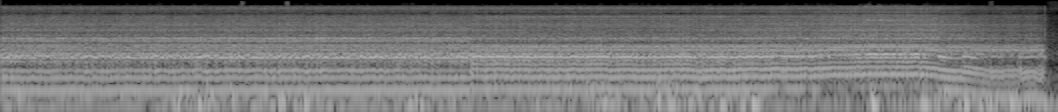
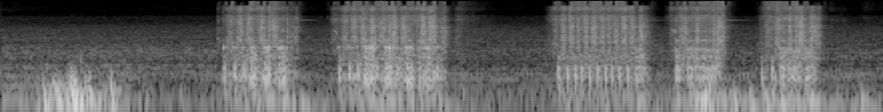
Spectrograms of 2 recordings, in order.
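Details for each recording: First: Used Traxxas Slayer nitro RC truck after replacing the faulty glow plug, fitted with a homemade tube-and-tape silencer: high buzzy scream holds steady pitch then winds down smoothly before cutting out; running normally. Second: Used Traxxas Nitro Slayer RC truck engine struggling to prime, tank possibly clogged or fuel bad: short high-pitched screaming bursts of half a second to a second, each dropping to near silence; starving for fuel, cause suspected, not confirmed.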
